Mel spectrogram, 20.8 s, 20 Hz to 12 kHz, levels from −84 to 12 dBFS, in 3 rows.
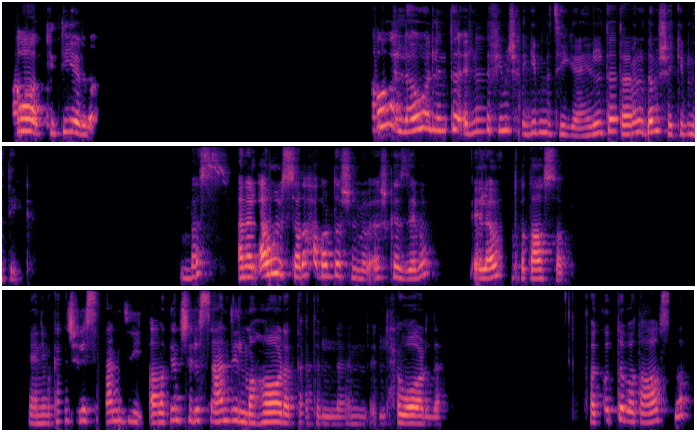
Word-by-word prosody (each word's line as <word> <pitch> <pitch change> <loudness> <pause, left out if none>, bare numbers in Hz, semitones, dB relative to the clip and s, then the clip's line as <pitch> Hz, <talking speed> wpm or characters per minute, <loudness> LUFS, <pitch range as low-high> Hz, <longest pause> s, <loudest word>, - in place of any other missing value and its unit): آه، 290 -2 +6
كتير 255 0 +1
بقى. - - -3 2.7
آه، 415 +3 +3
اللي 285 0 +1
هو 320 +5 +6
اللي 325 -3 +1
أنت 300 +2 -2
اللي 270 -4 +1
أنت 280 - -5
فيه 305 0 -5
مش 305 -4 -4
هيجيب 255 +3 -6
نتيجة، 225 -6 -6
يعني 185 +1 -7
اللي 230 - 0
أنت 250 +4 -1
تعمله 265 -1 +2
ده 265 - +6
مش 290 -4 -3
هيجيب 225 +1 -6
نتيجة. 220 -1 -12 1.4
بس، 295 +7 -7
أنا 250 +1 +5
الأول 275 +7 +7
الصراحة 290 -1 0
برضه 270 +1 +2
عشان 275 -6 -4
ما 200 - -6
أبقاش 235 +1 -6
كذابة، 245 +5 -3 0.4
الأول 225 +5 +5
كنت 255 +1 -21
باتعصب 215 0 0 1.5
يعني 195 0 -6
ما 195 - -9
كانش 240 +3 -7
لسه 255 +2 -4
عندي 240 -1 -5
آه، 215 - +2
ما - - +3
كانش 265 +2 -3
لسه 255 -1 -3
عندي 255 +2 0
المهارة 225 -1 +4
بتاعة 195 -2 -14
ال 175 -1 -10
ال 175 +1 -17
الحوار 195 0 +3
ده. 175 -1 -12 1.3
فكنت 255 +5 -4
باتعصب 240 +5 -1
245 Hz, 150 wpm, -21 LUFS, 215-275 Hz, 2.7 s, الأول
